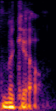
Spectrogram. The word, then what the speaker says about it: Michael: pfc michael rubino mm-hmm probably michael but it's mikael yeah so it's spelled yes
